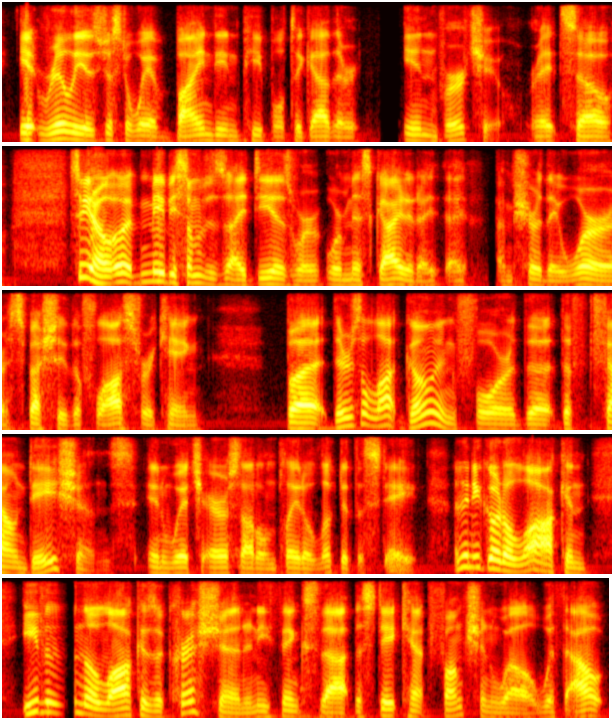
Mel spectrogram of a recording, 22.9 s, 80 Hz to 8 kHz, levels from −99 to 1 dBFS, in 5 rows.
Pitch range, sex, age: 110-135 Hz, male, 30-49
